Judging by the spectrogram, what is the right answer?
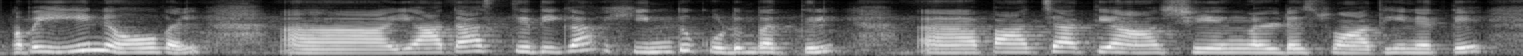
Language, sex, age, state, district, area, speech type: Malayalam, female, 30-45, Kerala, Thiruvananthapuram, urban, spontaneous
